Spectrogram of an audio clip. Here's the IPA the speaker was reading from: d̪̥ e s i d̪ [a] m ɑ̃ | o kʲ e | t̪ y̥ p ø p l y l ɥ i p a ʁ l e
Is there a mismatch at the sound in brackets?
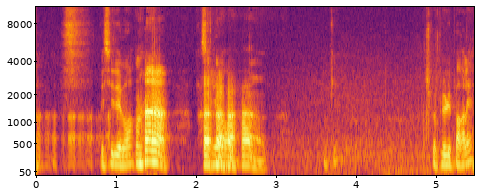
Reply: yes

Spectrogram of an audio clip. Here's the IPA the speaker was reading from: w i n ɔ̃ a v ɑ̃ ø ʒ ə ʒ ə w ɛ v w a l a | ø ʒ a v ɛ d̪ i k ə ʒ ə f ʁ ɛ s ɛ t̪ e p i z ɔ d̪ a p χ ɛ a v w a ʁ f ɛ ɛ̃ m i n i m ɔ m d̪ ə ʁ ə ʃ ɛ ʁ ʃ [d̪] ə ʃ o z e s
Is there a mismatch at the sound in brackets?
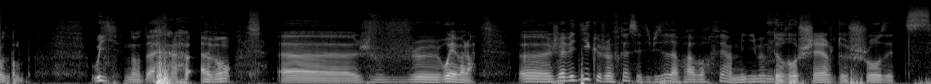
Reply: no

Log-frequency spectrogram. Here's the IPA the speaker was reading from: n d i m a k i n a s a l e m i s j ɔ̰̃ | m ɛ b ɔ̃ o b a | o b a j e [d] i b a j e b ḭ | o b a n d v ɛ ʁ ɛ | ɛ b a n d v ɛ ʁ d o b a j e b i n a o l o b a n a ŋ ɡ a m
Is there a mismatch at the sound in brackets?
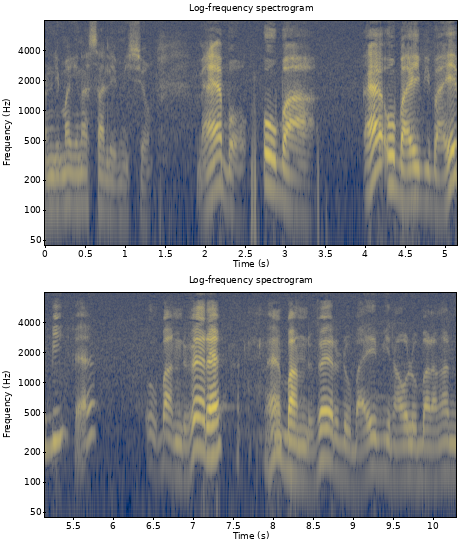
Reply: yes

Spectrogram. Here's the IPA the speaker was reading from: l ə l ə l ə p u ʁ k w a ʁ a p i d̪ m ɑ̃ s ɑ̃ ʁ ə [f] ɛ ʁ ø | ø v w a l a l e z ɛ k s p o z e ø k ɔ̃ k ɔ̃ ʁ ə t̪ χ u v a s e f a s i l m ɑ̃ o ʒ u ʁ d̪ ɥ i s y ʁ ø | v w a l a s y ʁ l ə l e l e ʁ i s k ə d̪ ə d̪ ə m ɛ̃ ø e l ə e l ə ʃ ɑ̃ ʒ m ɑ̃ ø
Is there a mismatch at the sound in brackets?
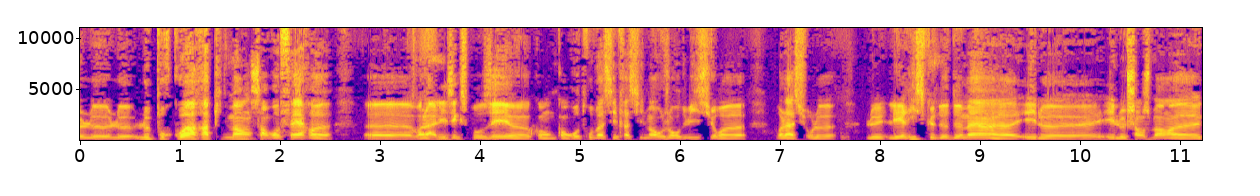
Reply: no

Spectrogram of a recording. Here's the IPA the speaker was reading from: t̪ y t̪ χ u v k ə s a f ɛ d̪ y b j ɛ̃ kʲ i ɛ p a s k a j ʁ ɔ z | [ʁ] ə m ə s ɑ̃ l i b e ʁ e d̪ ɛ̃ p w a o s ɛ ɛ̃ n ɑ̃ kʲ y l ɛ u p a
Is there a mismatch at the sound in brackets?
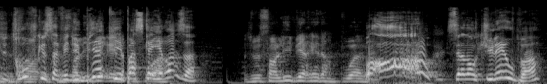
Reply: yes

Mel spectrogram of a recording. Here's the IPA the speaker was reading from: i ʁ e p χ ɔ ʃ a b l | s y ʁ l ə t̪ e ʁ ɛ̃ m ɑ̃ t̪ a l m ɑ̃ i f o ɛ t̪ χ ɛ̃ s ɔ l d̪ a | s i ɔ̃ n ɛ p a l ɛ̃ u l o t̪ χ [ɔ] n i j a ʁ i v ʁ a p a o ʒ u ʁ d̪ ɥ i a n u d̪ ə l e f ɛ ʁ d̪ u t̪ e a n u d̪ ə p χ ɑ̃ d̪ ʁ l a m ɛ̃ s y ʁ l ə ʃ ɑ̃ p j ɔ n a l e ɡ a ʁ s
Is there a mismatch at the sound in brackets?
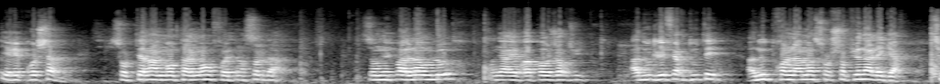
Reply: yes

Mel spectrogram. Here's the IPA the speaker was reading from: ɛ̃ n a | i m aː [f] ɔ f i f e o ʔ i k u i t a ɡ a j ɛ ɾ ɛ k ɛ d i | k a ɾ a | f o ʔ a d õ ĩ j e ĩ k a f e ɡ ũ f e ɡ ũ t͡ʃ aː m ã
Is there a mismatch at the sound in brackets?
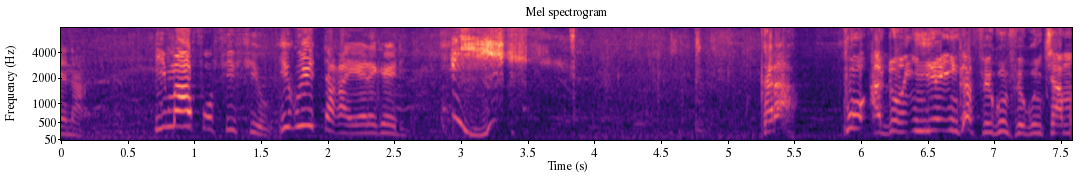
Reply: no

